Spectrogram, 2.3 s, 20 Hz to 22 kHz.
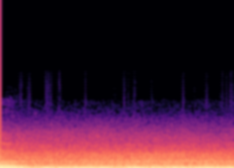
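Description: Steady low road noise inside a Tesla Model S Plaid's cabin, cruising on a highway at about 64 mph.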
